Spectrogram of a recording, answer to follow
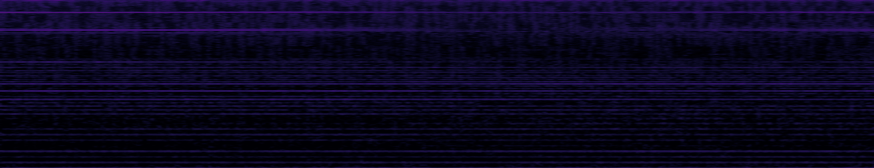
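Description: Near silence: a steady low electrical hum in the recording, unchanging throughout.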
